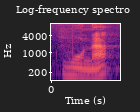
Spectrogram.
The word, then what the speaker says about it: Muna: Pero esa población musulmana está ahí, ¿y cómo se pronuncia tu nombre? -Muna.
